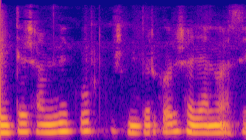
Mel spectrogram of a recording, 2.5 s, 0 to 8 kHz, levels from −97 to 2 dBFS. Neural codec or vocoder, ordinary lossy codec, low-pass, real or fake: codec, 16 kHz, 6 kbps, DAC; AAC, 32 kbps; 7.2 kHz; fake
